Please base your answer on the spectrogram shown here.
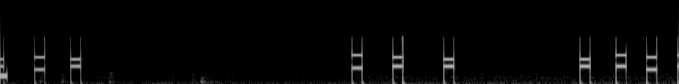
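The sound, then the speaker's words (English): Telephone keypad tones as a friend's number is dialled: short, sharp two-tone beeps in three quick clusters separated by pauses, heard alone over faint background hiss. “Let's just call Haley one more time and then we're out of here.”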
